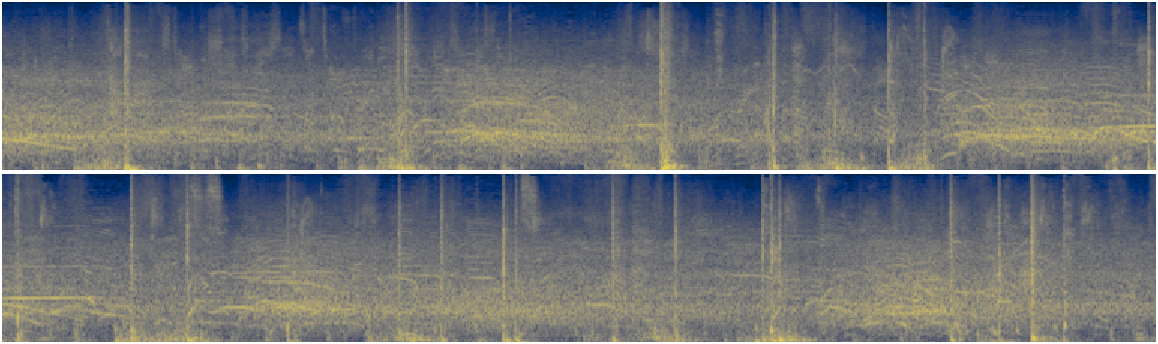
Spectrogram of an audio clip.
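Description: Punches thud against bodies in sharp, scattered hits.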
